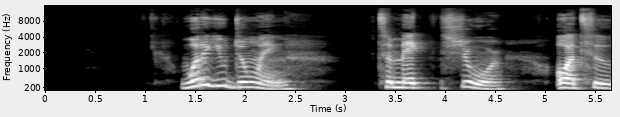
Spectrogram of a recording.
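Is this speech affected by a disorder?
No.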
